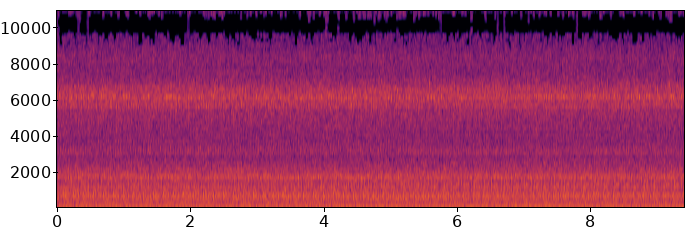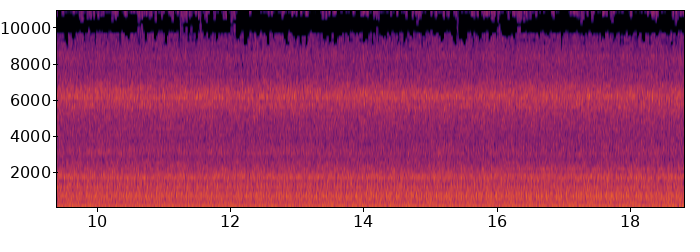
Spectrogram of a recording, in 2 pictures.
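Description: Mercedes-Benz OM642 3.0-litre V6 common-rail turbo diesel idling steadily.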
